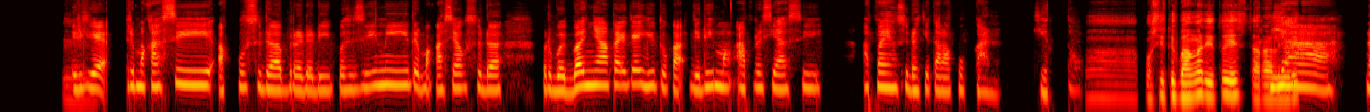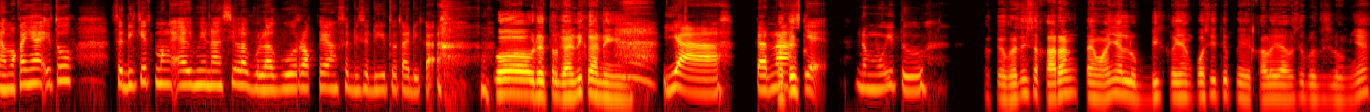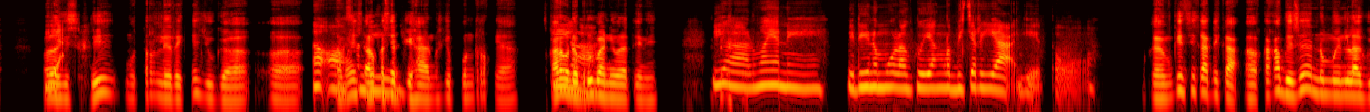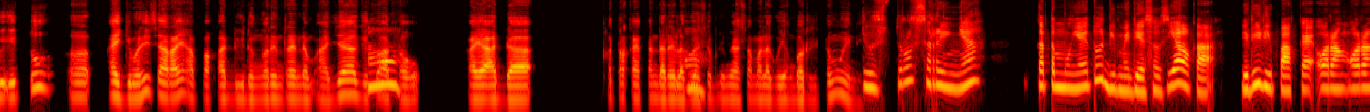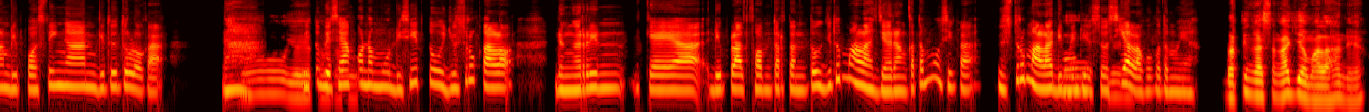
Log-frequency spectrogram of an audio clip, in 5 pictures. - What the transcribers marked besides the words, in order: laugh; other background noise; laugh
- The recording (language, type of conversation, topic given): Indonesian, podcast, Lagu apa yang mengingatkanmu pada keluarga?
